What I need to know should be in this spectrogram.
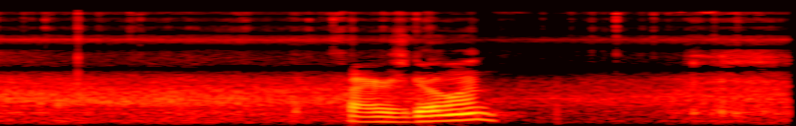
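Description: A small fire crackles and hisses softly.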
